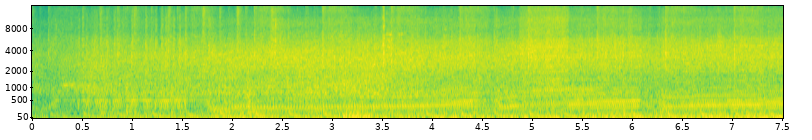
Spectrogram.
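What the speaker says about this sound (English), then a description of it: "Hellcat sounds like I'm about to blow my engine." A Dodge Challenger Hellcat races in the mobile game Racing Master, its engine droning loud and steady with a rising, strained pitch, accompanied by continuous road and tire noise.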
